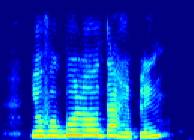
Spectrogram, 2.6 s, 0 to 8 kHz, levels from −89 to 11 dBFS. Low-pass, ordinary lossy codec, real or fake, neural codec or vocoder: 7.2 kHz; Opus, 32 kbps; fake; autoencoder, 48 kHz, 128 numbers a frame, DAC-VAE, trained on Japanese speech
